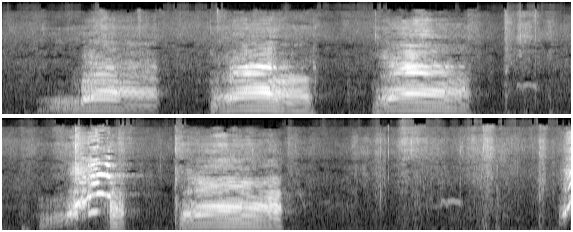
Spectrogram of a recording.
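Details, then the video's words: Deer crying with a series of five nasal, harmonic bleats, each about a second long and arched in pitch, spaced roughly every two seconds, with faint thin squeaks between them. "Som de veado chorando - Béééh"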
